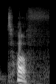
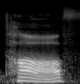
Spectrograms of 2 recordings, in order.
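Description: First: The vowel is cut short. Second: The vowel is drawn out long. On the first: The speaker calls it right. "you say tough" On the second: The speaker calls it wrong. "You don't say tough"

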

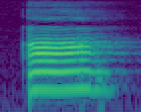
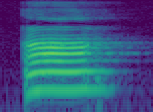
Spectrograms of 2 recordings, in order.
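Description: Both takes have the same delivery.

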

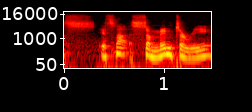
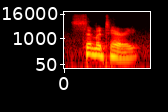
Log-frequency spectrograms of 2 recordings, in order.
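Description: First: The word has an 'n' sound before the 't'. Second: The word has no 'n' sound before the 't'. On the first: The speaker calls it wrong. "It's not cementery" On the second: The speaker calls it right. "That's how you say it"

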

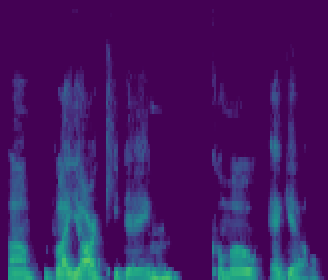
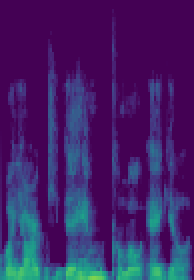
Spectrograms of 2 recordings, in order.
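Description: First: The phrase is spoken slowly and deliberately. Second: The phrase is spoken at normal, quicker speed.

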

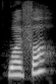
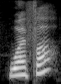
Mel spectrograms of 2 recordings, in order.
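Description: Both takes have the same delivery.

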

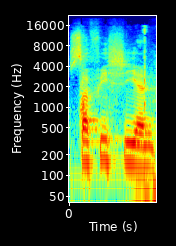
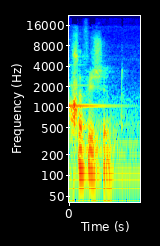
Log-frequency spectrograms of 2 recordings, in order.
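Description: First: The ending is split into two syllables. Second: The ending is one syllable, 'shunt'. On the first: The speaker calls it wrong. "ಸಫಿಷಿಯಂಟ್ ಅಂತ ಹೇಳ್ತೀರಾ? ಇಲ್ಲ" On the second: The speaker calls it right. "ಸಫಿಷಂಟ್ ಆಗಿದೆ"

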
